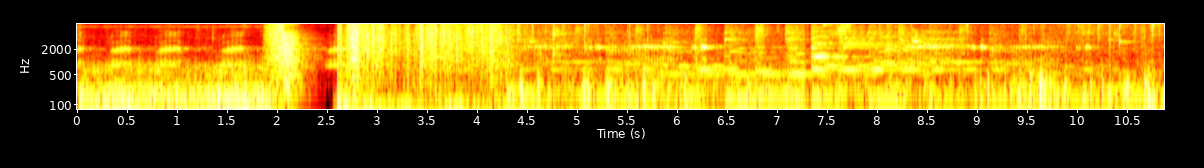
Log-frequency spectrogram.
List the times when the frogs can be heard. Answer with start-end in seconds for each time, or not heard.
0.0-10.8.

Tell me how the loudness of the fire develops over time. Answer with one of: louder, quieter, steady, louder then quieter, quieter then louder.
quieter then louder.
